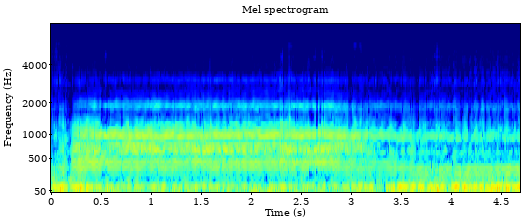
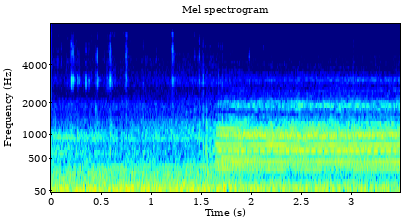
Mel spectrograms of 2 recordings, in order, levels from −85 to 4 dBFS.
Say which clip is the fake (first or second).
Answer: first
